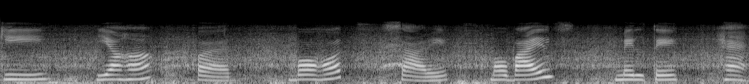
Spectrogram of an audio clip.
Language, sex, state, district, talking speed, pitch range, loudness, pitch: Hindi, female, Chandigarh, Chandigarh, 65 wpm, 210-225 Hz, -16 LUFS, 220 Hz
